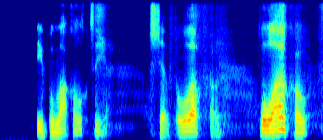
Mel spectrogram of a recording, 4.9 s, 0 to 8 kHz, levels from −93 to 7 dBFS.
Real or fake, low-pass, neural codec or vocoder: fake; 7.2 kHz; codec, 16 kHz in and 24 kHz out, 0.4 kbps, LongCat-Audio-Codec, four codebook decoder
